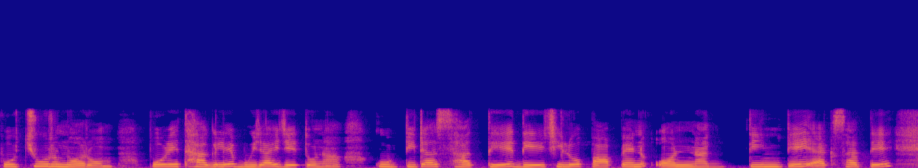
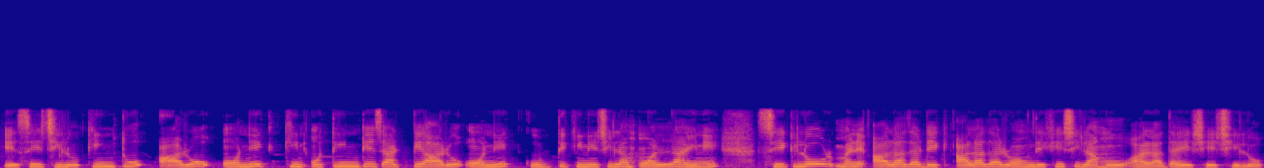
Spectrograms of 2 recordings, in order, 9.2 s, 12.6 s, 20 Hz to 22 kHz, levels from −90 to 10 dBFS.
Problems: background sounds at intervals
